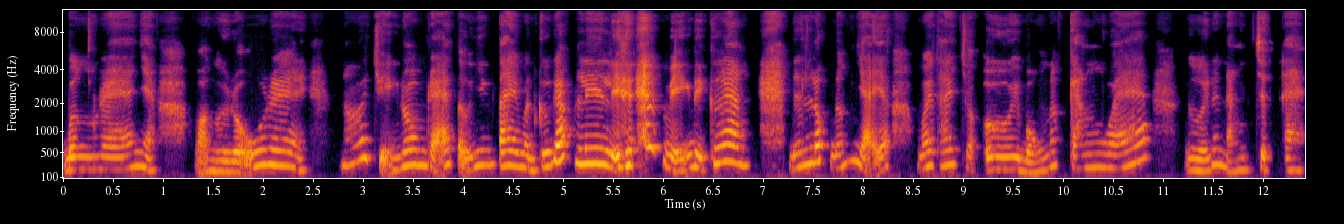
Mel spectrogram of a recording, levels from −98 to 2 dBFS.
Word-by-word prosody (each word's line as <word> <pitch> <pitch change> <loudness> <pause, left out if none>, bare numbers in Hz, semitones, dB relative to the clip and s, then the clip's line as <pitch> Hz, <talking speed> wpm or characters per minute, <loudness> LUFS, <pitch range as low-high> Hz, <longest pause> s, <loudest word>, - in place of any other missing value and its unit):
bưng 205 +1 -1
ra 215 - -5 0.2
á 225 - -5
nha, 250 -5 -2 0.4
mọi 170 -1 -2
người 175 -1 -3
rủ 205 +11 +2
rê, 265 -3 +1 0.4
nói 295 +9 -3
chuyện 395 - -2
rôm 275 +1 +2
rả 255 - +2
tự - - +1
nhiên 275 +2 -4
tay 255 0 +3
mình 225 -5 -2
cứ 250 +1 +2
gắp 335 +2 +6
lia 295 0 +5
lịa, 265 -1 +7 0.3
miệng 465 +7 +1
thì 425 - +4
cứ 295 - 0
ăn. 315 -4 +3 0.4
Đến 235 +3 -4
lúc 320 +3 +3
đứng 300 +9 -5
dậy - - +1
á, - - -1 0.3
mới 240 +3 -2
thấy, 265 +2 -4
trời - - -9
ơi, 205 +1 0
bụng 175 0 -4
nó 255 - -5
căng 235 +2 -6
quá! 235 +4 -3 0.5
Người 185 -1 -2
nó 280 - -4
nặng 195 0 -8
trịch - - -1 0.2
à, 195 - -2
250 Hz, 205 wpm, -21 LUFS, 210-280 Hz, 0.5 s, lịa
